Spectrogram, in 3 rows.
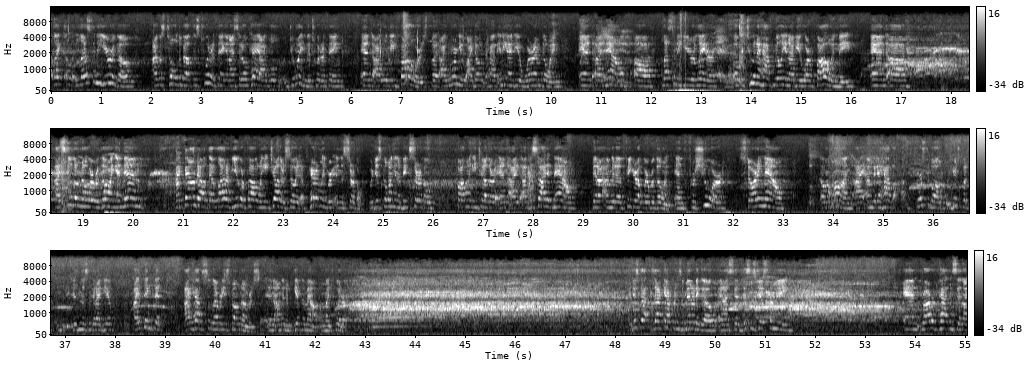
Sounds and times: Female speech, woman speaking: 0.0 - 17.2, 18.4 - 33.1, 33.8 - 42.7, 48.3 - 51.6, 53.8 - 55.0
Narration, monologue: 0.0 - 17.2, 18.4 - 42.8, 48.3 - 51.6, 53.7 - 55.0.

